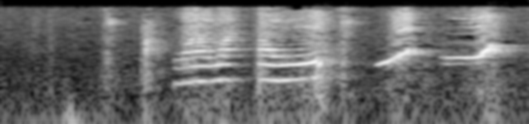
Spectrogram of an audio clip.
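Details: An Indian ringneck parrot speaks two drawn-out, harmonic, human-like syllables. A quick upward-sliding whistle and a final nasal phrase follow, with a faint click before the voice begins.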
